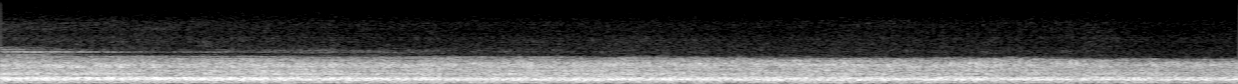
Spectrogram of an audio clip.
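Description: Boxcars of a freight train rolling past, their steel wheels on the rails making a steady noise that eases off slightly.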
